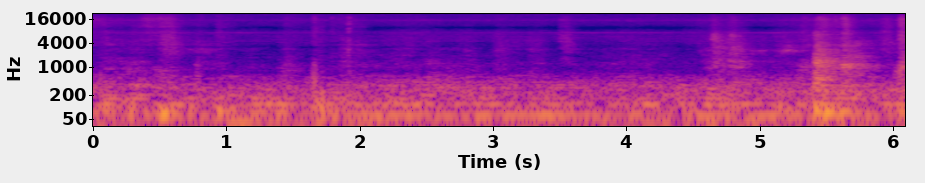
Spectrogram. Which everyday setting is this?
elevator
